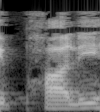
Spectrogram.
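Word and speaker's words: Paley: از جمله پیلی، حالا گاهی پالی هم گفته میشه ولی ظاهرا تلفظ درستش همون پیلی هست، ایشون مده جهان رو تشبیه میکنه به یک ساعت.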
